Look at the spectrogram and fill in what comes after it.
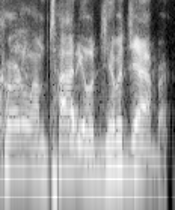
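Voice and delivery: deliberately bad put-on tough-guy boxer voice. Retell your turn at the microphone before a hundred people, addressing the Colonel in a bad Clubber Lang voice. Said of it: "in my worst Clubber Lang voice".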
